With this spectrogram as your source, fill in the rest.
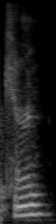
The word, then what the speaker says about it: cairn: Am I pronouncing that right? Cairn or cairn? Cairn. James is nodding.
